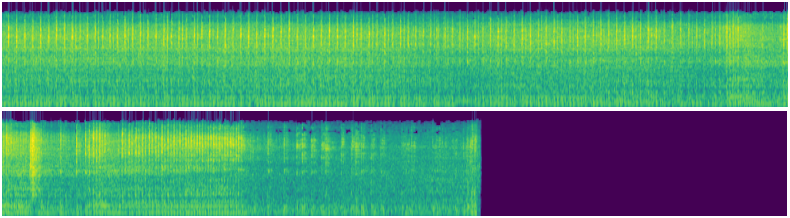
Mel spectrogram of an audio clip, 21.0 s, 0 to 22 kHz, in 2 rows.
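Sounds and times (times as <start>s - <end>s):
motorcycle engine idling: 0.0s - 16.9s.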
